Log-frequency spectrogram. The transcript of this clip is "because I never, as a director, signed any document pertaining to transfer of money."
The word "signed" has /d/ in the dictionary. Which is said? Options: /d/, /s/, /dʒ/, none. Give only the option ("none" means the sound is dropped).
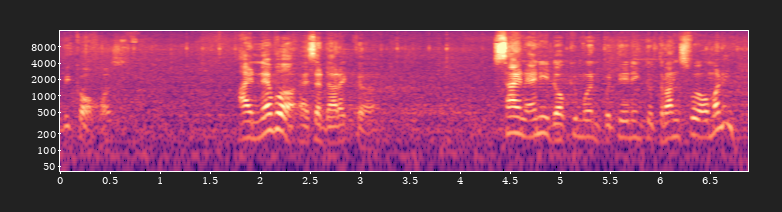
none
